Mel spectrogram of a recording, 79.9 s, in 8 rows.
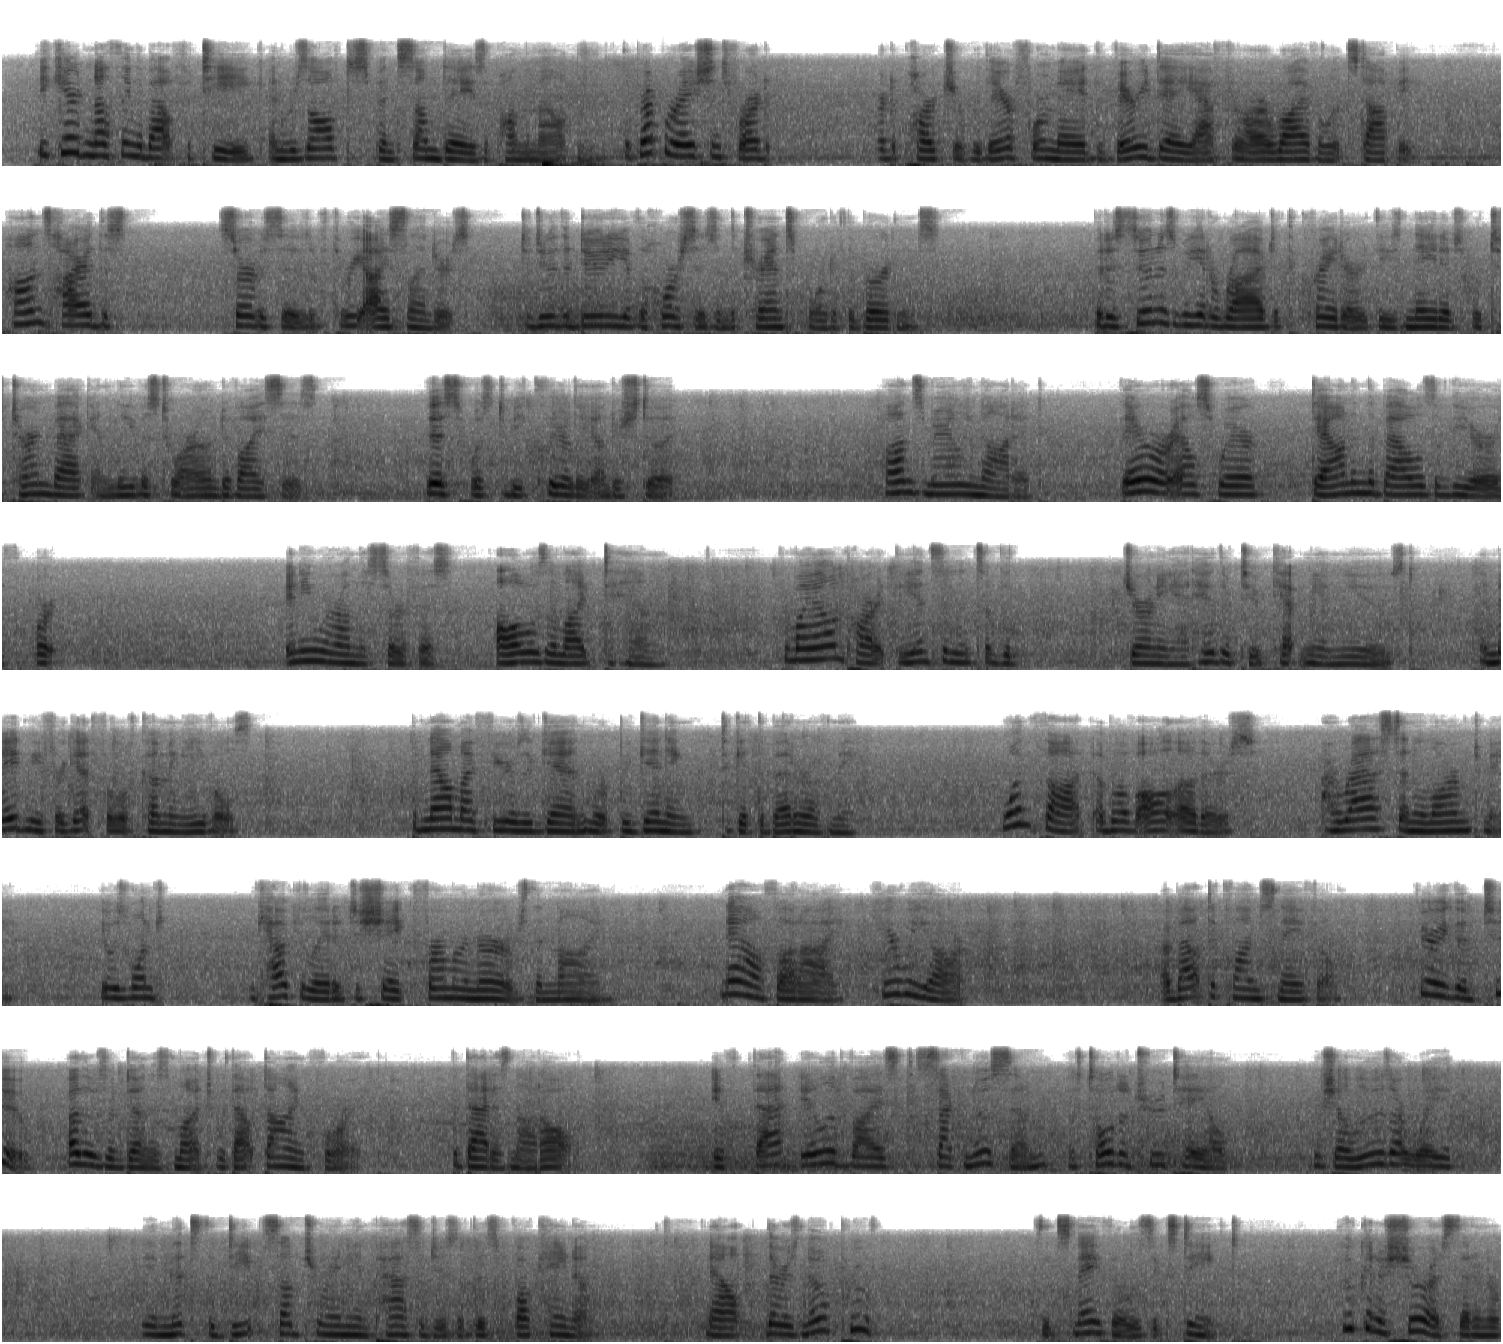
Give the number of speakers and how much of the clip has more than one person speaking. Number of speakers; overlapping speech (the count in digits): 1, no overlap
